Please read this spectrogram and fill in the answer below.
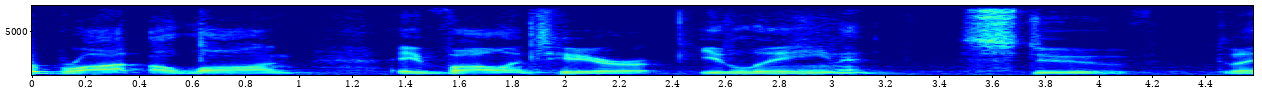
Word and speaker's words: Struve: She's also brought along a volunteer, Elaine Struve. Did I say it right? Struve. Struve.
